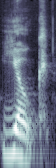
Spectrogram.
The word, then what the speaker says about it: yolk: LK님, yolk에서 L은 다크L인가요? 아예 묵음이 돼요. walk 할 때 L 발음 아예 안 하는 것처럼 walk처럼 yolk, L 발음 안 합니다. 그래서 발음 끼고 보시면 아마 L 발음이 없을 거예요. 99% 확실한데 또 아니면 어떡하지? 그럼 그냥 인간미가 있는 거죠. 틀릴 수 있어. 자, 그래서 yolk 아니고 yoke 해주시면 돼요.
